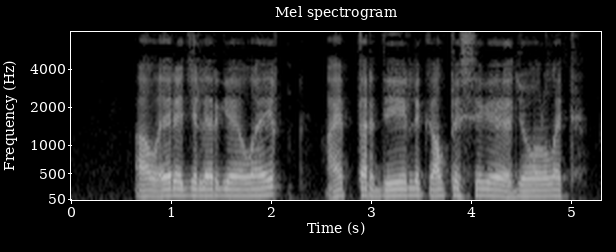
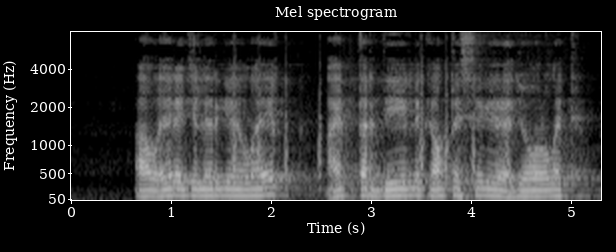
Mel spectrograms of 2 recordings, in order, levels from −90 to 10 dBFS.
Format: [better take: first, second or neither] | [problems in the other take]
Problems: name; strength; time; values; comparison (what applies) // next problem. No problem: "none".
first | background sound (Chicken, rooster); 17 dB below the speech // room echo; dies away in 0.6 s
